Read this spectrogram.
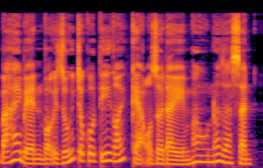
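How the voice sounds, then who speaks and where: A man narrating a family drama story in an expressive audiobook style. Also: medium pitch, fast talker, no echo.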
